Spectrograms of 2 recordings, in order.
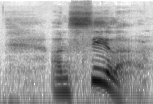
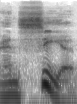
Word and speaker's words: Ancilla: Ancilla, or Ancia, depending on your pronunciation.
